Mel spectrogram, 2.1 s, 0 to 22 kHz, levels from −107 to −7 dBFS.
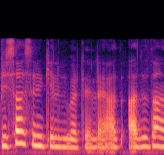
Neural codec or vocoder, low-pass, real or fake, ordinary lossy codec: none; none; real; none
